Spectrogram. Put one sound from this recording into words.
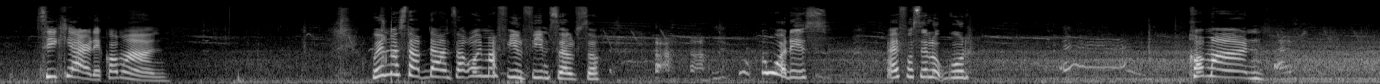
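A young woman talks with animation close to the microphone outdoors.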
